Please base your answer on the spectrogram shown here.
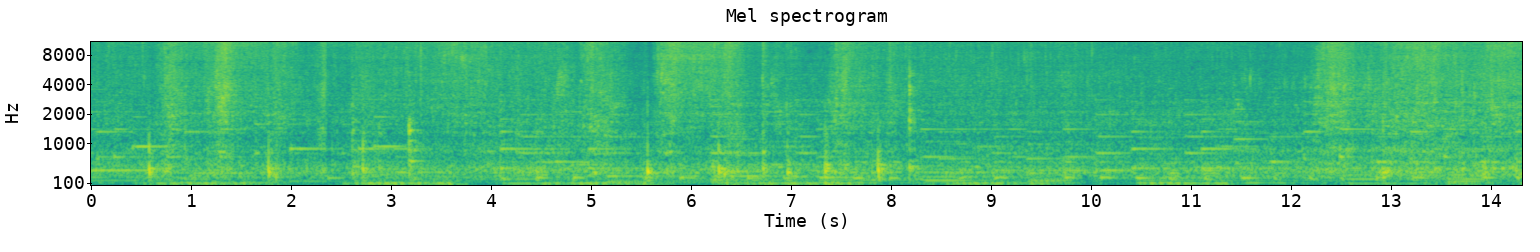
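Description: White mutton karahi sautés in oil in a pot, a loud, close sizzle with rhythmic stirring scrapes and bubbling throughout, with no talking.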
